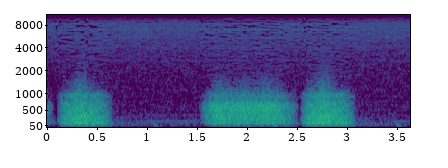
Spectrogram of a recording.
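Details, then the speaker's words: Normal tracheal breath sounds heard with the stethoscope diaphragm over the trachea during a thorax assessment: high-pitched, loud, tubular, harsh and hollow, with clear inspiration and expiration. "you should hear tracheal sounds over the trachea these are high-pitched loud and tubular"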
